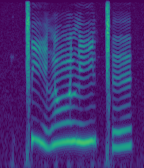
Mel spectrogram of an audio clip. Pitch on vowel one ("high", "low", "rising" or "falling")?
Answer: falling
